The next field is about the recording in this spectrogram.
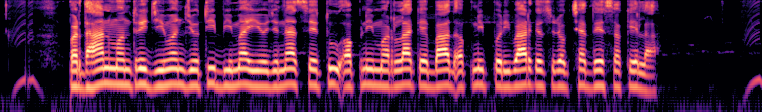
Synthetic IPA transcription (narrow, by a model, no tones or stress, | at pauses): pɾəd̪ʱanmənt̪ɾid͡ʒiʋənd͡ʒot̪ibimajod͡ʒnaset̪uʔəpniməɾlakebad̪əpnipəɾibaɾkesuɾək̚t͡ʃʰad̪esəkela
